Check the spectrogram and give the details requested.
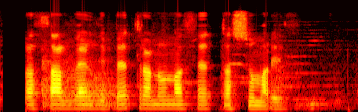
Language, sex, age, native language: Icelandic, male, 40-49, Albanian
